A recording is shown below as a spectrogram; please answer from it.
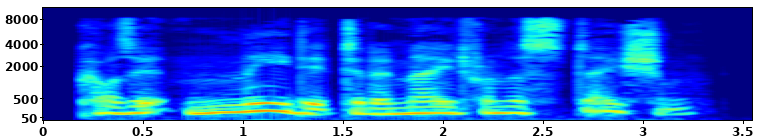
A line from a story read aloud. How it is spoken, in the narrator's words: he murmured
